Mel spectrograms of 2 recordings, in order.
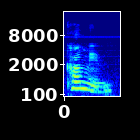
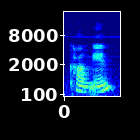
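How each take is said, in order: First: "in" carries the stress, "Come" light. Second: "in" rising and stronger than "Come"; stress on in. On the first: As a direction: keep "Come" light, push "in". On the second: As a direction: let "Come" stay light and land on "in". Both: Shown as a demonstration. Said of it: "In has more stress rather than come".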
